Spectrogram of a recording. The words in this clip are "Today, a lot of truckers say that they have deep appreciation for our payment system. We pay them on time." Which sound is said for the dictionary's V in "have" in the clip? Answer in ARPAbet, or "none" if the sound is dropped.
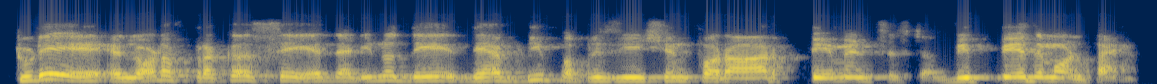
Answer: V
